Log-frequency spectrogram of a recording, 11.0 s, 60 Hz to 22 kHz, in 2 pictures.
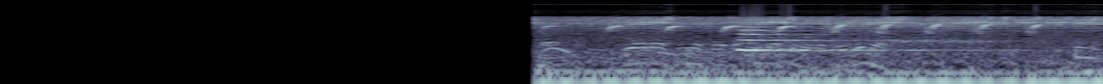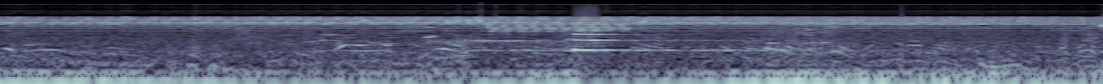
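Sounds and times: train rumbling: 0:02.7 - 0:11.0
train horn: 0:03.4 - 0:11.0.

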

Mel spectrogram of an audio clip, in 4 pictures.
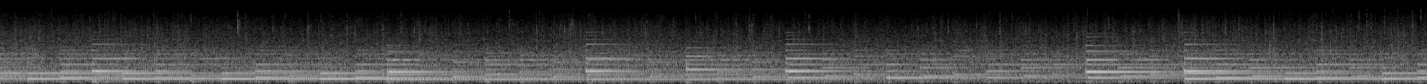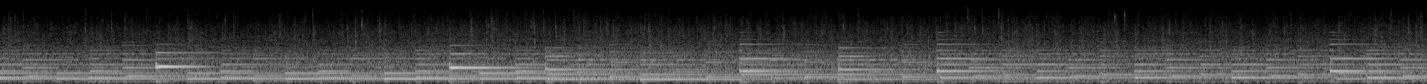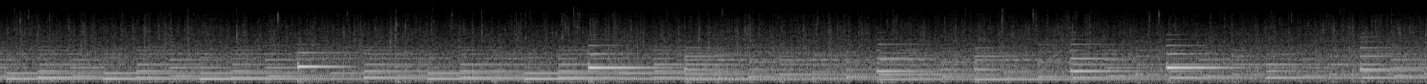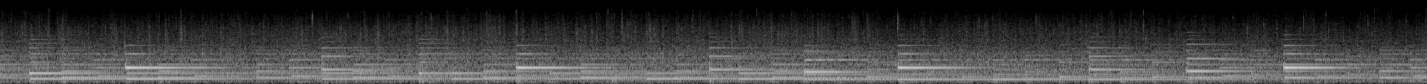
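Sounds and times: slow classical music: 0:00.0 - 0:57.0
steady rain falling: 0:00.0 - 0:57.0.

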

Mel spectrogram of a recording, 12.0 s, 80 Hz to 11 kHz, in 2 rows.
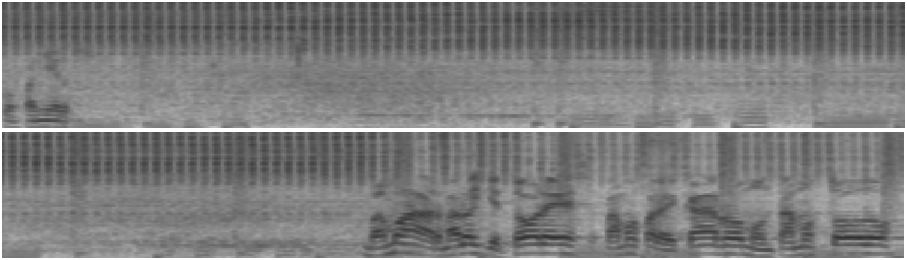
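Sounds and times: fuel injectors clicking rapidly: 0:00.0 - 0:12.0.

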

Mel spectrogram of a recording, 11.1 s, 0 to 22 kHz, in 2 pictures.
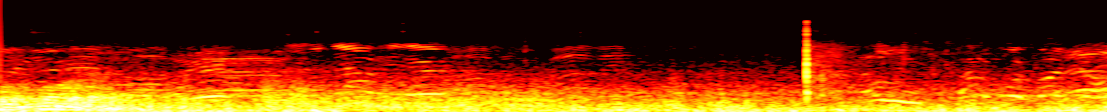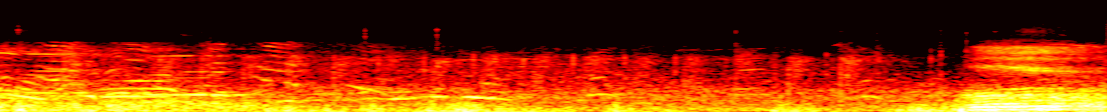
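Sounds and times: distant shouts and chatter: 0:00.0 - 0:10.7
sharp crack: 0:04.0 - 0:04.4.

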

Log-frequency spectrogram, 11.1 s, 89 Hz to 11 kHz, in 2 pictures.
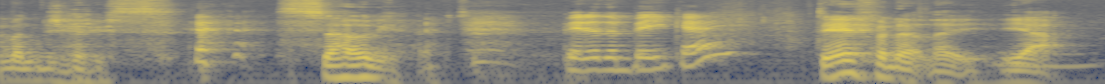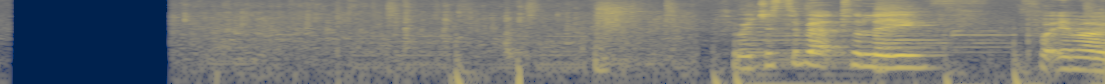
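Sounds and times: rain falling: 0:06.4 - 0:10.2.

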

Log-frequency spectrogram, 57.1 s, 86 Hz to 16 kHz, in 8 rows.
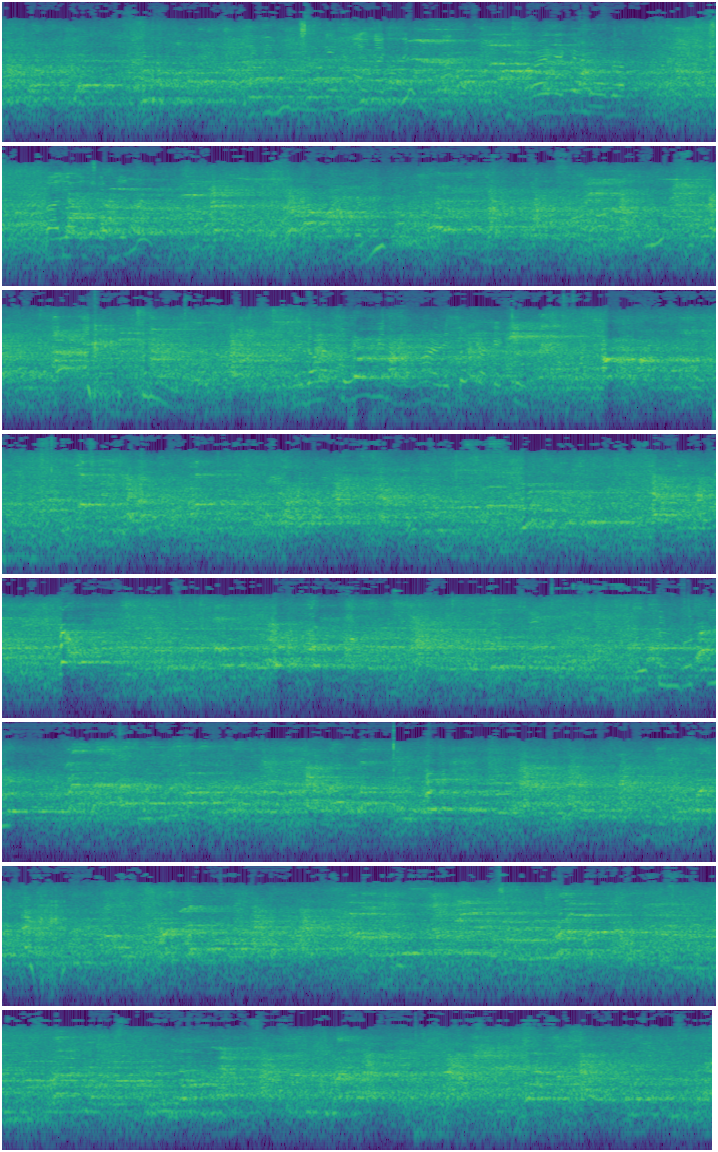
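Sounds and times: crowd chatter: 0:00.0 - 0:57.0
many dogs barking and yipping: 0:00.0 - 0:57.0.

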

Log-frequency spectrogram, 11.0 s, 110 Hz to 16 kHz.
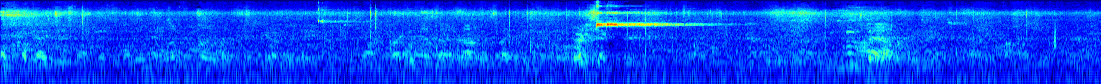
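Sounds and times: low gym murmur: 0:00.0 - 0:11.0
faint short whistle: 0:05.9 - 0:07.4
referee's whistle blast: 0:06.0 - 0:07.2.

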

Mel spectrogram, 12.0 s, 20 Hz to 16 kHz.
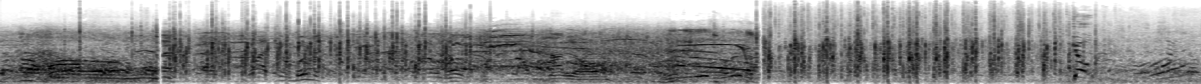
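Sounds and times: spectators clapping rapidly: 0:01.3 - 0:05.2, 0:07.6 - 0:11.0.

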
